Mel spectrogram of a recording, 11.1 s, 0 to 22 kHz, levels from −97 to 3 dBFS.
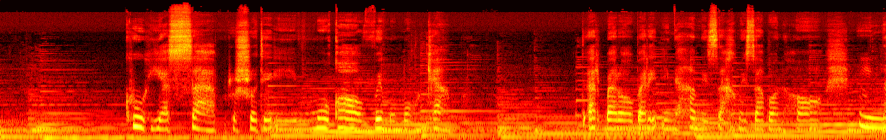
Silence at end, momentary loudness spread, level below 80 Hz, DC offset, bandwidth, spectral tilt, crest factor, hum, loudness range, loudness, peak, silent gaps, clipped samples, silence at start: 0 s; 14 LU; -38 dBFS; under 0.1%; 19.5 kHz; -3.5 dB/octave; 20 dB; none; 5 LU; -24 LUFS; -4 dBFS; none; under 0.1%; 0 s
